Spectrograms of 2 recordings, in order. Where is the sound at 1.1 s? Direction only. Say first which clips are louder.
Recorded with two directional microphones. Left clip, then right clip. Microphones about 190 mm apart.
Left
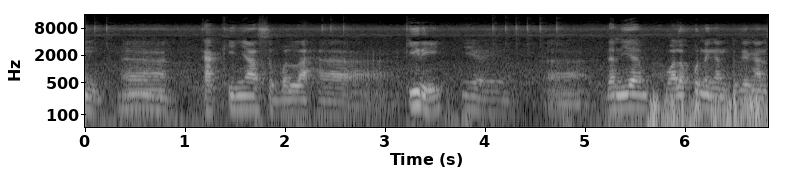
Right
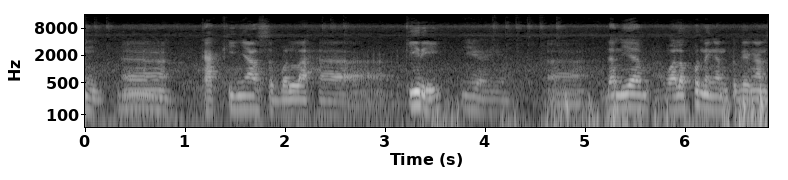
Right 2 dB; 30° left (ahead or behind).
